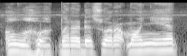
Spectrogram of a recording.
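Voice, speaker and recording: A man's voice: fairly high pitch, flat delivery, fairly quick, dark tone. A man hosting a night ghost-hunting vlog outdoors near a sacred tree, jumpy and frightened as he talks to his viewers. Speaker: paranormal explorer and host.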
